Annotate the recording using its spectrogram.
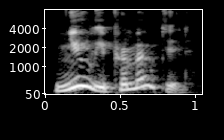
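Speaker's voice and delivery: ordinary delivery, nothing marked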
